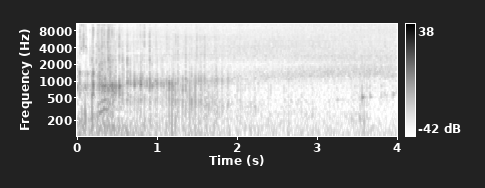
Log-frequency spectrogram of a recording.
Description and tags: pouring soda in a cup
